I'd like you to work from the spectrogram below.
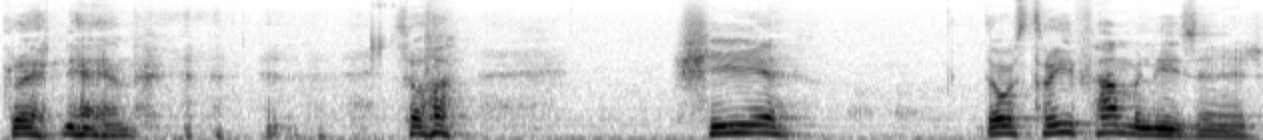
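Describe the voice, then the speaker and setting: A man with a west of Ireland accent talks at a fairly high pitch with ordinary pitch variation. His pace is very slow, with long, frequent pauses. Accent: west of Ireland (Clare) Irish. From Ireland, Doolin, County Clare. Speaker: traditional musician. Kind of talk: interview. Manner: halting.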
